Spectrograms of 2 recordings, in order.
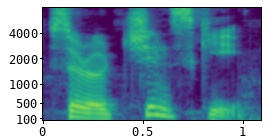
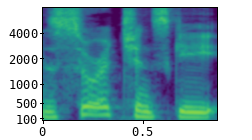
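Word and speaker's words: Sorochyntsi: Again, thanks to Catastrophe for sending me the correct pronunciations of these. Sorochinsky. And I feel extra pressure because Catastrophe is currently listening to me try to pronounce these things. He was born in Sorochinsky in Mirhorod, in the Poltava province.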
